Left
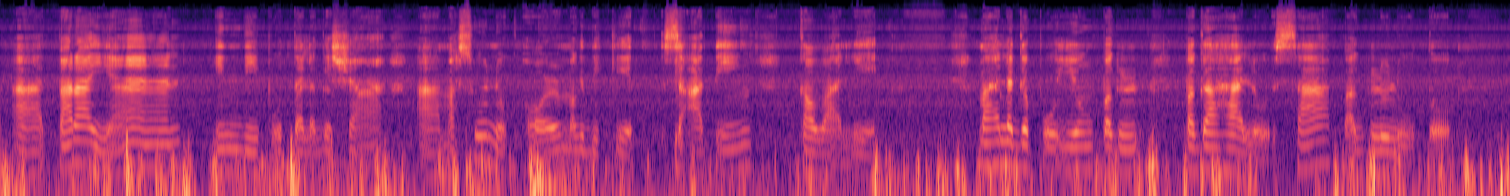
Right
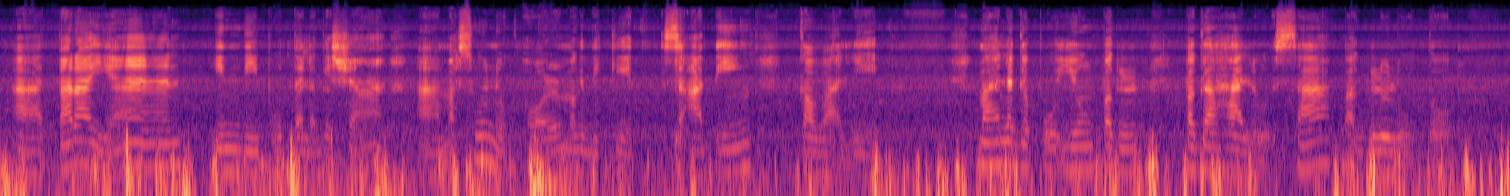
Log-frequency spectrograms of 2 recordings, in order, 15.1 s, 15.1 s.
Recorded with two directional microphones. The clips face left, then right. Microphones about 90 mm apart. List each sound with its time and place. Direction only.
0.1 s a man's voice: 20° left (ahead or behind)
9.8 s a man's voice: 20° left (ahead or behind)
